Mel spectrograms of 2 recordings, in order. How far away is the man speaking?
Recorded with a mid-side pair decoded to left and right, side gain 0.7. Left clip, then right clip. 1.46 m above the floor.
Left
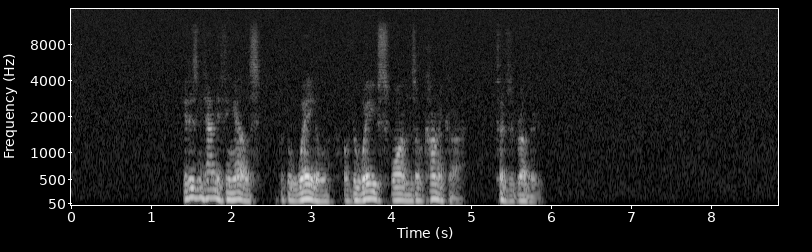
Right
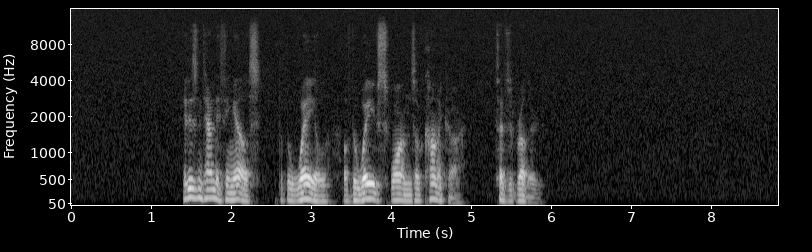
About 1.0 m.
